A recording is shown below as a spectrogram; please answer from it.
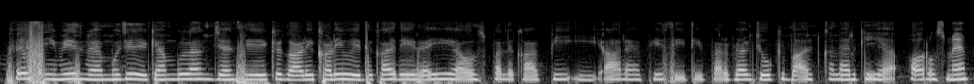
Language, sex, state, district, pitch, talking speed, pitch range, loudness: Hindi, female, Maharashtra, Chandrapur, 230 Hz, 180 wpm, 220-240 Hz, -15 LUFS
